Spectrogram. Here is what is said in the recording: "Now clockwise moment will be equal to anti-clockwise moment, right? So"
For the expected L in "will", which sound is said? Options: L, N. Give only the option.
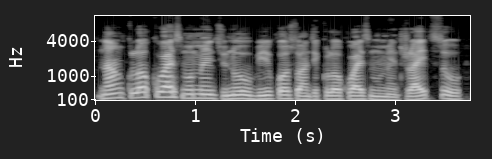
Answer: N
